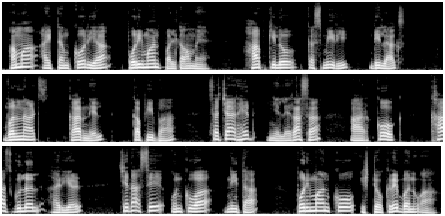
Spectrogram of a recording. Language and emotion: Santali, neutral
